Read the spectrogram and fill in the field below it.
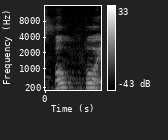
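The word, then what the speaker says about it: buachaill: B U A C H or H A I L L It's bo boy. It's bo and from that you can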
